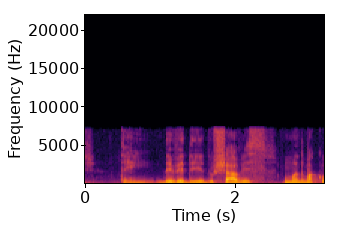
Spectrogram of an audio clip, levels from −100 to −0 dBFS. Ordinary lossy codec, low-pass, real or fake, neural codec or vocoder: none; 7.2 kHz; real; none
